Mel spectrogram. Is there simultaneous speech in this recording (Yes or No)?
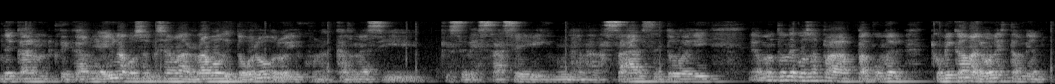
No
